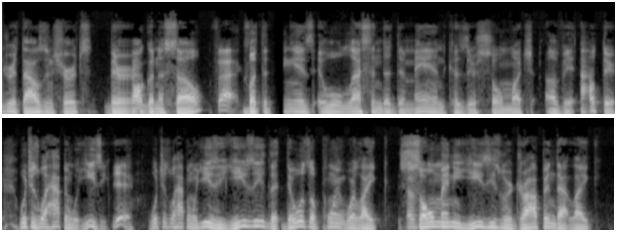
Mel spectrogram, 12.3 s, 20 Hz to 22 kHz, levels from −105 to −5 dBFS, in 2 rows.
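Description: Right after "thousand shirts", from 1.17 to 1.31 s, there's a burst of packet loss before "gonna sell". About 120 ms never arrived, so the receiver continued the last sound, turning it down, and jumped ahead. The same thing happens at 2.71–2.83 s (100 ms gone), at 4.05–4.14 s (80 ms), and at 5.80–5.88 s (60 ms) just after "so much of it".

From 6.06 to 8.04 s there's a time-stretched section. The pace jumps to about 1.53 times normal while the pitch holds steady, so it comes across rushed. That's likely software squeezing the section by dropping short slices.

At 10.48–10.52 s, after "a point where like", a short concealed packet loss shows up as a quick smear where about 20 ms was patched over and blended back in.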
